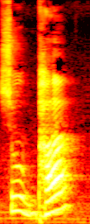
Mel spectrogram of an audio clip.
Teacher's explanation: Shubha, that Bha is Mahaprana.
